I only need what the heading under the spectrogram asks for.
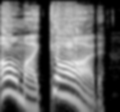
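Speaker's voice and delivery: sudden excited outburst, yelling high and loud. Showing how a yell clips the microphone: excited yelling. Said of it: "if I were to get excited and start yelling".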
